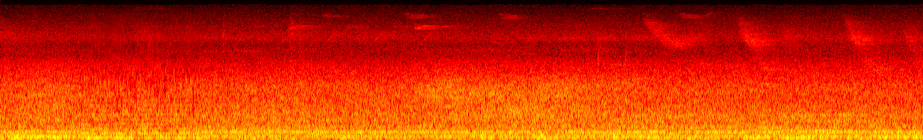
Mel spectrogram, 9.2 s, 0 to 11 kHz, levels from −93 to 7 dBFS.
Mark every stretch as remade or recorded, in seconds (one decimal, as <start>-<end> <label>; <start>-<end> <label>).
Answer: 0.0-0.8 recorded; 0.8-2.0 remade; 2.0-9.2 recorded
